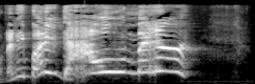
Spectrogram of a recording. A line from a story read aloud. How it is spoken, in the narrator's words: She yelled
